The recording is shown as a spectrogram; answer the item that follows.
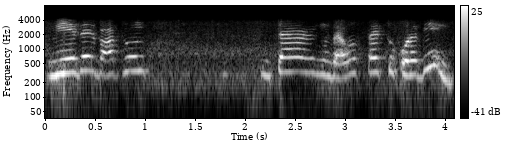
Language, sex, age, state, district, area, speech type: Bengali, female, 30-45, West Bengal, Birbhum, urban, conversation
